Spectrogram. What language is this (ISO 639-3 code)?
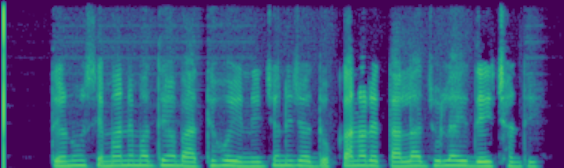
ori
